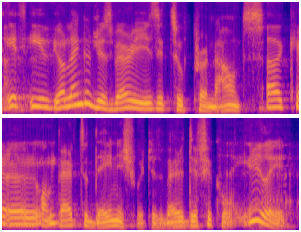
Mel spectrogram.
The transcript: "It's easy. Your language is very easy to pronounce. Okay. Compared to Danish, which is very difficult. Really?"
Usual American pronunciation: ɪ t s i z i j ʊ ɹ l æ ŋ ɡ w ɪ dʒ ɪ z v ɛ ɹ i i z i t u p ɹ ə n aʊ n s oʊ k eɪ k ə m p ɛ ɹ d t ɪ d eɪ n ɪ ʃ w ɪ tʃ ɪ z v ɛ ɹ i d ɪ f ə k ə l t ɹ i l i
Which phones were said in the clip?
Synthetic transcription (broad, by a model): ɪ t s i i j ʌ ɹ l æ ŋ ɡ w ɪ dʒ ɪ z v ɛ ɹ i i z i t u p ɹ ə n aʊ n s oʊ k eɪ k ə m p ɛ ɹ d t ɪ d eɪ n ɪ ʃ w ɪ tʃ ɪ z v ɛ ɹ i d ɪ f ə k ə l t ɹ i l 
